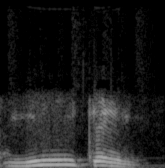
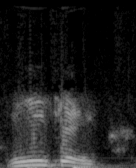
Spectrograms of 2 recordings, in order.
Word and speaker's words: Niken: Eh, pues si nos vamos estrictamente al japonés sería nii-ken, como con un acento en, la E. – Ajá. – Niken, ¿sí? Porque realmente esa palabra eh, se descompone en dos palabras japonesas, Ni, que es el número dos en japonés, y Ken, que es espada estamos de dos espadas.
